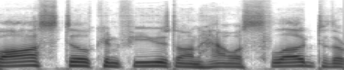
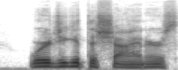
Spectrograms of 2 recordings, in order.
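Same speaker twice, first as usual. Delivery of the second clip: ordinary talk, nothing marked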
